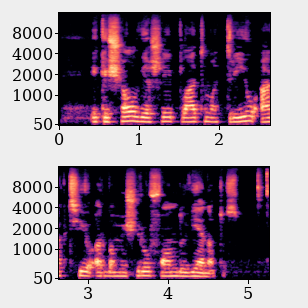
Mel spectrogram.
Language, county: Lithuanian, Vilnius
